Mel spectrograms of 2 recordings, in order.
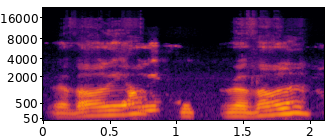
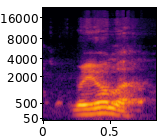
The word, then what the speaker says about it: Raiola: I know you'll pronounce his name right. Raiola. Raiola.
